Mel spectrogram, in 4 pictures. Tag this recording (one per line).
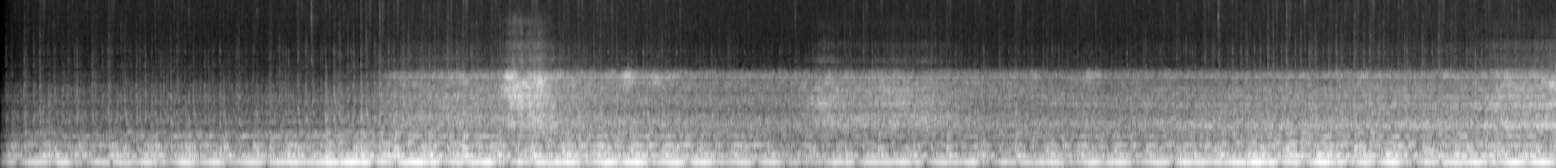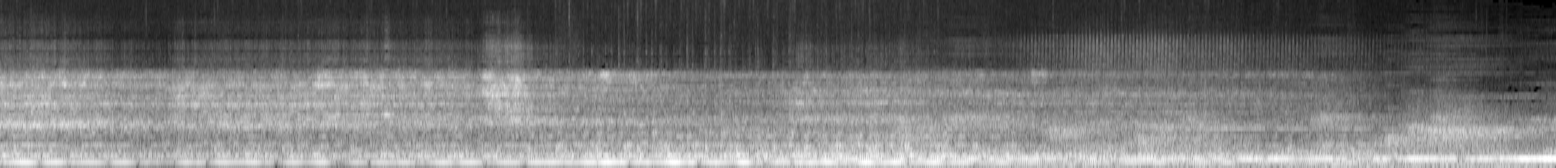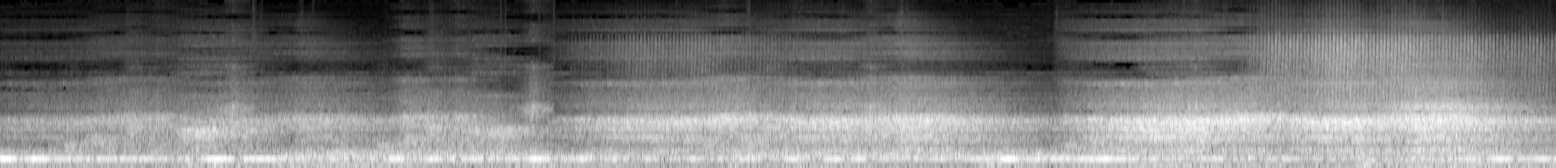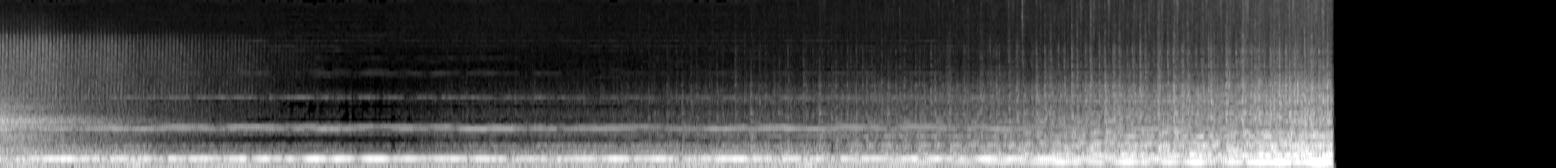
bubble
factory
noise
